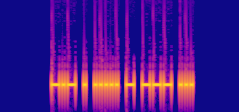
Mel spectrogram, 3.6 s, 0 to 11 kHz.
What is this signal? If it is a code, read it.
Morse code, heard as a keyed tone, about 30 wpm, 700 Hz. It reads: KE5TOS
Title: USA Call Signs - 6 Characters - Repeated 2x - 30wpm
